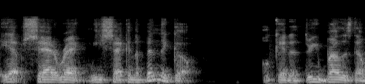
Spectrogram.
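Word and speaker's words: Abednego: Let me see. Abendo. Yep. I pronounced their name wrong, but yep. Shadrach, Meshach, and Abedneo.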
